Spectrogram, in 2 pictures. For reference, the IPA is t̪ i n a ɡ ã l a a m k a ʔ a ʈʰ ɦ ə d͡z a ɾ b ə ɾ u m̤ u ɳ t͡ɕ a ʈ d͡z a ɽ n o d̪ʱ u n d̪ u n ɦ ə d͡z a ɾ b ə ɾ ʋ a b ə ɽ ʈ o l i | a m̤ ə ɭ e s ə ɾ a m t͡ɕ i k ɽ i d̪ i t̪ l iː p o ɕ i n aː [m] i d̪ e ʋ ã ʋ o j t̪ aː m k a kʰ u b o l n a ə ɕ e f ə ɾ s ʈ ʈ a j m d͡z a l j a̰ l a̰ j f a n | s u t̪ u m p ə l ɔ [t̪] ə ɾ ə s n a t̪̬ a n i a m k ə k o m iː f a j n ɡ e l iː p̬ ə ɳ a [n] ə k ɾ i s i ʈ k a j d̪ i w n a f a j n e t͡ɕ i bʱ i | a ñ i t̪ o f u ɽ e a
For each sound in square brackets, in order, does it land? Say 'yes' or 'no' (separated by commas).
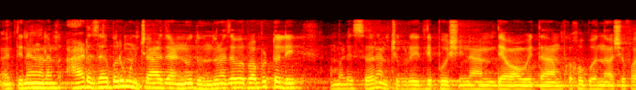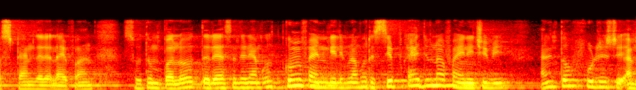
yes, yes, no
